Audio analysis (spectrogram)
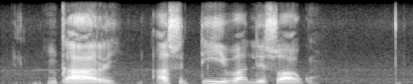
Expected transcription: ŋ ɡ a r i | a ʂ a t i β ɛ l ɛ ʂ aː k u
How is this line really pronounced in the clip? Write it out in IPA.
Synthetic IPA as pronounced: ŋ k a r i | a ʂ i t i β a l ɛ ʂ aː k u

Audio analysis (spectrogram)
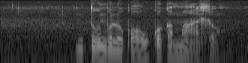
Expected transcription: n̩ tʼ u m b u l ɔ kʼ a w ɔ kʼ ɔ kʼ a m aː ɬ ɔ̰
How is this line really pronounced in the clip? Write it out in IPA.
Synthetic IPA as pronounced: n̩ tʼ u m b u l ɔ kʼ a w u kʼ ɔ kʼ a m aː ɬ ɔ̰

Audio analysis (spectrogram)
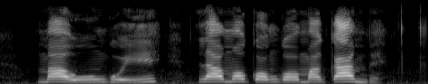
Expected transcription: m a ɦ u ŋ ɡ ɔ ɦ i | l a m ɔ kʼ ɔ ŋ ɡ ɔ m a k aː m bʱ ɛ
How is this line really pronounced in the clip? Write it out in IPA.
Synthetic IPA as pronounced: m a ɦ u ŋ ɡ u ɦ i | l a m ɔ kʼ ɔ ŋ ɡ ɔ m a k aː m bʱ ɛ

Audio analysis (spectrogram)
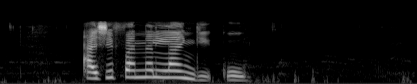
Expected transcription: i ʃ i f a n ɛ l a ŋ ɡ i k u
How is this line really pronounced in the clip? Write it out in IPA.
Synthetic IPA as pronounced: a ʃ i f a n ɛ l a ŋ ɡ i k u

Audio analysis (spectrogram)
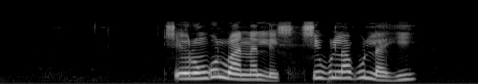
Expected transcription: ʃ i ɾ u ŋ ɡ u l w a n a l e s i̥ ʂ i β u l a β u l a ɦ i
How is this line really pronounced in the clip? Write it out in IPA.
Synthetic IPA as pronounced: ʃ i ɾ u ŋ ɡ u l w a n a l e ʃ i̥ ʃ i β u l a β u l a ɦ i

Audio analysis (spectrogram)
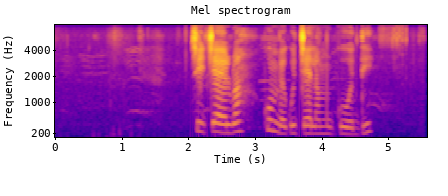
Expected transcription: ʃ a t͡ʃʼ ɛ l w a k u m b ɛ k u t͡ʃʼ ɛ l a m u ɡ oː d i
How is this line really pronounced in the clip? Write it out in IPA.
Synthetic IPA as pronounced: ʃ i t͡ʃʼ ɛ l w a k u m b ɛ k u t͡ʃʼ ɛ l a m u ɡ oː d i

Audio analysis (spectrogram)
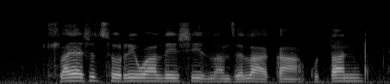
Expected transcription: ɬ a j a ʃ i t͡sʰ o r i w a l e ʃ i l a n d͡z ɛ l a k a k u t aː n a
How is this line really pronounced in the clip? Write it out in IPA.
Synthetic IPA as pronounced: ɬ a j a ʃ i t͡sʰ o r i w a l e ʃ i l a n d͡z ɛ l a k a k u t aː n i

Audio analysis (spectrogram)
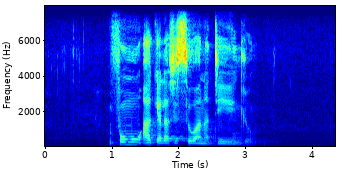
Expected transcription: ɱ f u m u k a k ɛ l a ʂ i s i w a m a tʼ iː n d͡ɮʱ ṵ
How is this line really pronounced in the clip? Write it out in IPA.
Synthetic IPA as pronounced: ɱ f u m u ʔ a k ɛ l a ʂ i s i w a n a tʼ iː n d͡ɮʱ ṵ

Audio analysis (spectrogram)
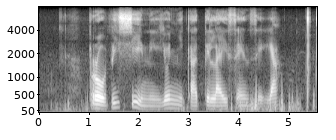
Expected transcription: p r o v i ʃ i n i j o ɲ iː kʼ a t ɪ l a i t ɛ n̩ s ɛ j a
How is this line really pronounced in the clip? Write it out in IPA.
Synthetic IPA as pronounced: p r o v i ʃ i n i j o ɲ i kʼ a t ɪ l a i s ɛ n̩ s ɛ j a

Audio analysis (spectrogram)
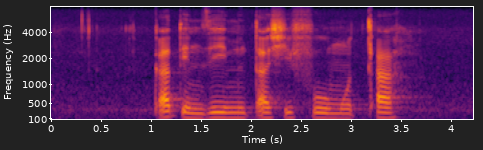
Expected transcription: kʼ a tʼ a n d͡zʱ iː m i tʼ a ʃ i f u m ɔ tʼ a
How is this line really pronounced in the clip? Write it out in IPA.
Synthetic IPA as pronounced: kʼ a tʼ i n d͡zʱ i m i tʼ a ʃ i f u m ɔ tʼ a

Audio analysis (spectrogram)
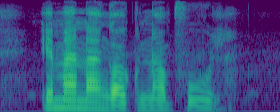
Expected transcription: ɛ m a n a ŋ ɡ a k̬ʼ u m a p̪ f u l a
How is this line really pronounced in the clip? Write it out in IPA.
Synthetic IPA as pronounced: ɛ m a n a ŋ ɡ a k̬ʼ u n a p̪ f uː l a

